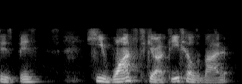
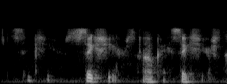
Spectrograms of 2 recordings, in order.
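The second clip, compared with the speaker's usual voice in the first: whispered counting to self; whispering; 8 dB quieter, slower than usual. Real, not acted. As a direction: mutter the sum under breath. Whispering to self doing math.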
